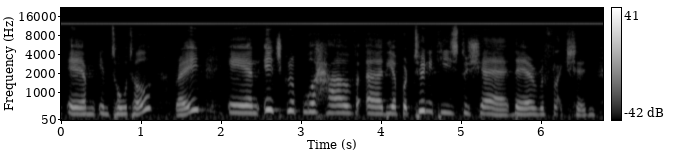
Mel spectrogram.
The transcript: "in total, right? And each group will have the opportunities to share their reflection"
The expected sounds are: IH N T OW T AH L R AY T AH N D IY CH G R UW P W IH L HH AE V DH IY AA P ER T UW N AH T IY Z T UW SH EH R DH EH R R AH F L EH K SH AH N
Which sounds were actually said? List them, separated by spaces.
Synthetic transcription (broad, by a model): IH N T OW T AH L R AY T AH N IY CH G R UW P W IH L HH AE V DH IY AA P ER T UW N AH T IY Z T UW SH EH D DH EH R R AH F L EH K SH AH N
